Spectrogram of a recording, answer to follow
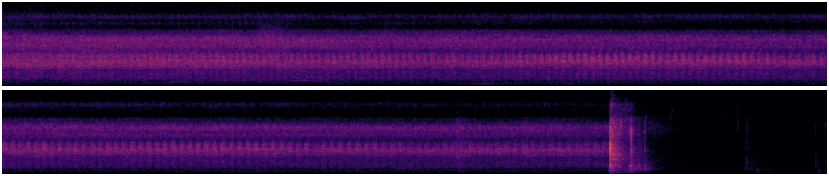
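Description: Fidget spinner spinning flat on a table, its ball bearing giving a steady whir that slowly fades. About fourteen seconds in, a sharp knock cuts it off.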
